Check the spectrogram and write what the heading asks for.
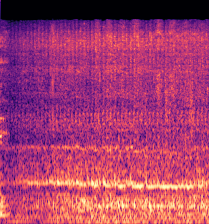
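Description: Go-kart engine running steadily at speed, a single nearly level tone that sags slightly, over a constant haze of wind and track noise.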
